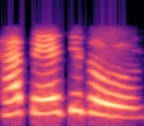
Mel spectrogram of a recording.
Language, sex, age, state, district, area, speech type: Bengali, female, 18-30, West Bengal, Uttar Dinajpur, urban, conversation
